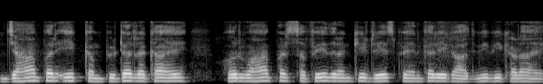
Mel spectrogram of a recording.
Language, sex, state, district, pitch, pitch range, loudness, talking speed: Hindi, male, Rajasthan, Jaipur, 155 Hz, 150-160 Hz, -16 LUFS, 210 wpm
